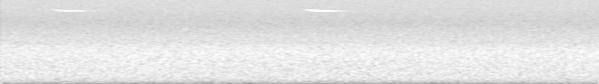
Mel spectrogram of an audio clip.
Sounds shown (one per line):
Brown Creeper call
